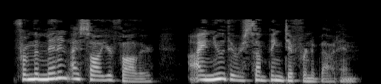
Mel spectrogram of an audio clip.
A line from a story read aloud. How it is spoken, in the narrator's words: she said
